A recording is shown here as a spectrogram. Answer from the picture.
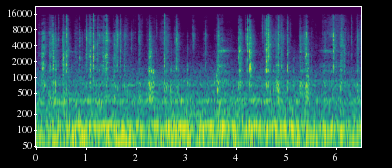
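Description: Paper sheets and stickers being handled: a string of small, crisp, irregular rustles and taps.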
